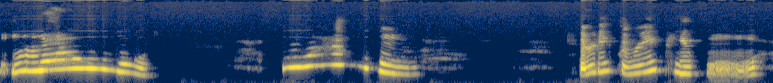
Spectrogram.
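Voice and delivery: loud, high, drawn-out exclamations; real joy spilling over, stretched and high; overwhelmed amazement. Real, not acted. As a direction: wail it out in happy shock. Overwhelmed as visitor count climbs.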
